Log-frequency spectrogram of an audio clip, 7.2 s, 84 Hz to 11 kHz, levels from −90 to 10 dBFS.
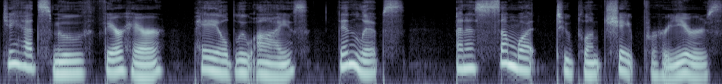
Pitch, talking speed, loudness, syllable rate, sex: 175 Hz, 160 wpm, -17 LUFS, 3.8 syllables/s, female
